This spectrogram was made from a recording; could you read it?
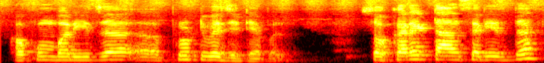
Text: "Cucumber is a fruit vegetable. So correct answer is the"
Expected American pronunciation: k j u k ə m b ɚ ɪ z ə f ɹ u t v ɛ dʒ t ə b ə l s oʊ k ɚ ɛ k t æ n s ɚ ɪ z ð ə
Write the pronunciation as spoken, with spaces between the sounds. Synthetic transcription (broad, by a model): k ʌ k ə m b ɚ ɪ z ə p ɹ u t v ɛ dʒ t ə b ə l s oʊ k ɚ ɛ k t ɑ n s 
